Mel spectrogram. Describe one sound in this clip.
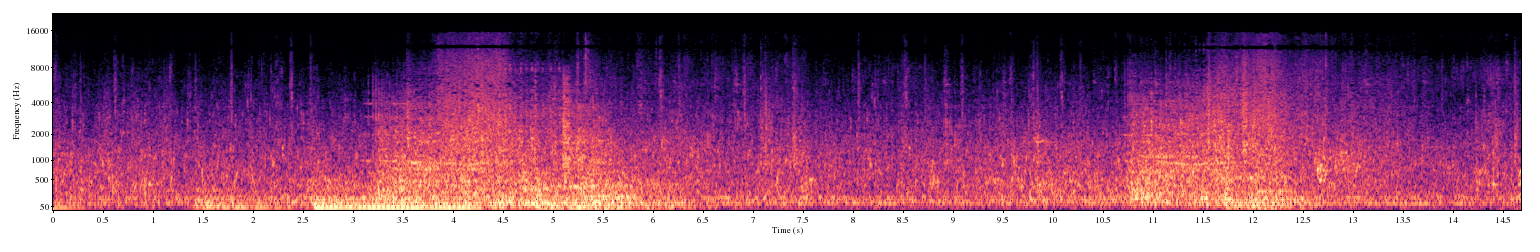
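Water splashes and churns as someone swims quickly.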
